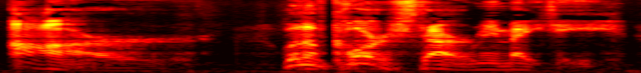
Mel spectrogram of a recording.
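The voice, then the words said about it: Growly stereotypical pirate voice. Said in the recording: “There's a stereotypical pirate. He's got a grungy voice ... Accent is a kind of English, I suppose ... a growl”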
